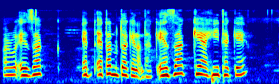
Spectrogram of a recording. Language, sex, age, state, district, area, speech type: Assamese, female, 18-30, Assam, Goalpara, urban, spontaneous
